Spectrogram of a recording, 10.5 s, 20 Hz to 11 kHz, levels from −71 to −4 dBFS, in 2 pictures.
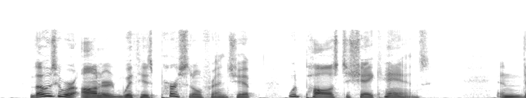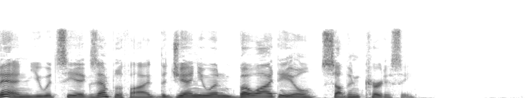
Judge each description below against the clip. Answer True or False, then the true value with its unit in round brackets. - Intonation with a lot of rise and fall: True (6.6 semitones)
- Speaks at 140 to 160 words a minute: True (145 wpm)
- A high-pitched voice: False (135 Hz)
